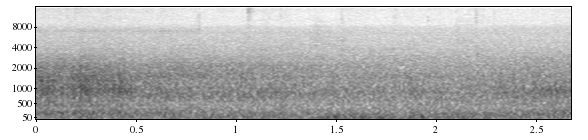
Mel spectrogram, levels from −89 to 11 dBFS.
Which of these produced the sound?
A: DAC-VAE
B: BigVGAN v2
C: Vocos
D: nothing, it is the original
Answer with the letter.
D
